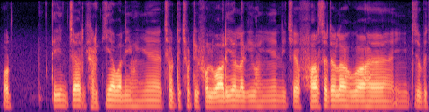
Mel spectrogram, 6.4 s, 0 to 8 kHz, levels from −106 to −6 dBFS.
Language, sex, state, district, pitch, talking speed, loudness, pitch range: Hindi, male, Delhi, New Delhi, 105 Hz, 170 wpm, -19 LUFS, 105-110 Hz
